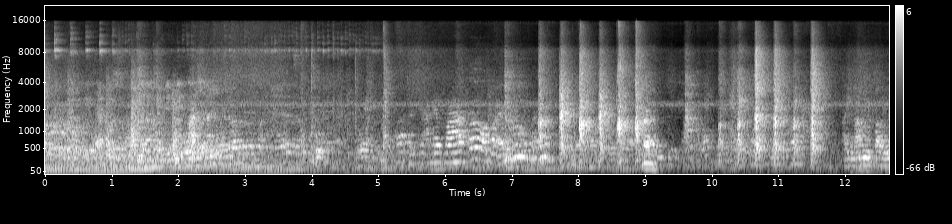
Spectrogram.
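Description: A ping pong ball clicks back and forth off paddles and a table.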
